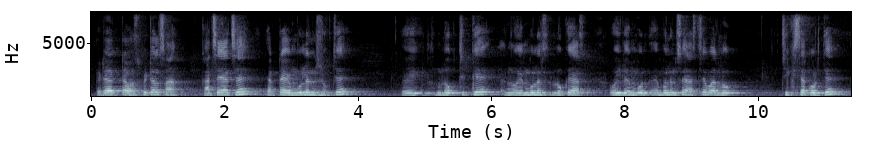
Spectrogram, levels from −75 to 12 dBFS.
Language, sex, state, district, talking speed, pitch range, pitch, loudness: Bengali, male, West Bengal, Purulia, 120 wpm, 180-205 Hz, 185 Hz, -16 LUFS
